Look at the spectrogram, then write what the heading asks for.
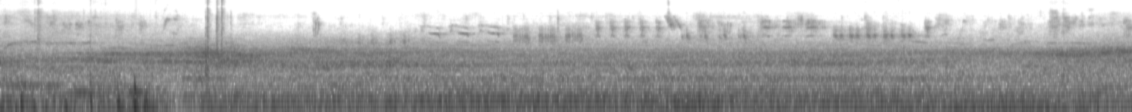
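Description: Outdoor ambience: a steady low background rush with faint bird chirps and tweets scattered through the middle of the stretch.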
